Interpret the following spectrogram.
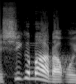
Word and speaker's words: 시그마: 자, 이거는 이제 시그마라고 이제 읽는데요. 시그마.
